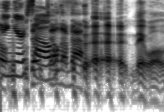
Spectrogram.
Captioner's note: Monét laughing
